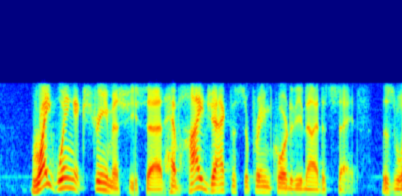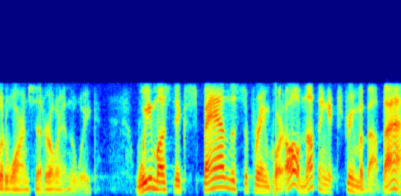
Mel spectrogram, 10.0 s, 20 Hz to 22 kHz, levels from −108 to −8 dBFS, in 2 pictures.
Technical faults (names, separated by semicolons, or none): packet loss filled with silence; loud pop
